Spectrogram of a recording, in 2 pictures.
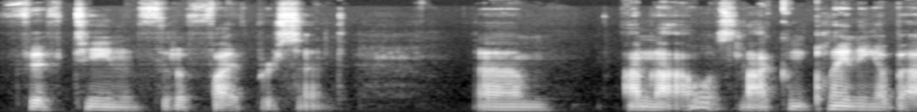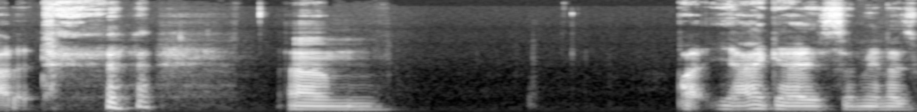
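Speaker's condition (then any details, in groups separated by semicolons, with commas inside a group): No condition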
